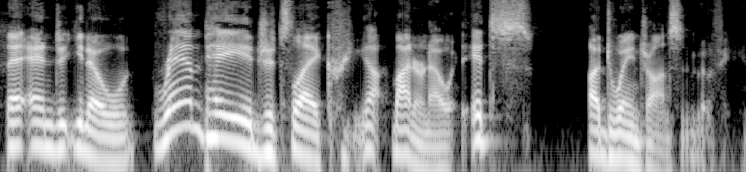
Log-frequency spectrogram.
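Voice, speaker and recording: Chatting as a guest, this film video essayist fills his lively commentary with "like," false starts and quick acted-out quotes. He has a mid-range voice at normal speed, and the recording is dry and studio-clean.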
